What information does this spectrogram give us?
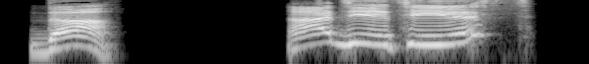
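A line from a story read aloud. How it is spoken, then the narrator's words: Shouted over shoulder. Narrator (Russian): крикнул через плечо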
